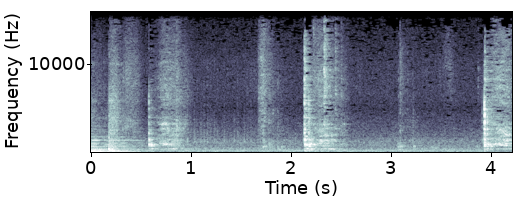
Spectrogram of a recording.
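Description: Background music fading out at the start, then a few scattered scrapes and light knocks of kitchen utensils being handled on a counter, over a faint steady hum.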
